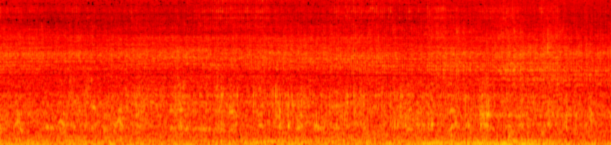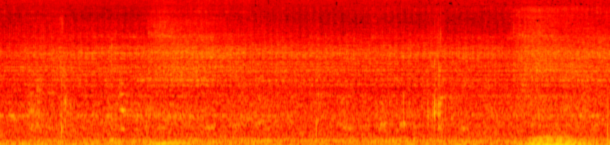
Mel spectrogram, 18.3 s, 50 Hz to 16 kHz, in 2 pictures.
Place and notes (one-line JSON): {"title": "Niebla, Valdivia, Los Ríos, Chili - LCQA AMB NIEBLA FROM TOP EVENING LARGE DOGS REVERB CAR PASSING AIRY MS MKH MATRICED", "date": "2022-08-24 20:00:00", "description": "This is a recording of Niebla from a top hill during evening. I used Sennheiser MS microphones (MKH8050 MKH30) and a Sound Devices 633.", "latitude": "-39.87", "longitude": "-73.39", "altitude": "106", "timezone": "America/Santiago"}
